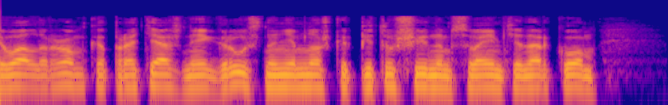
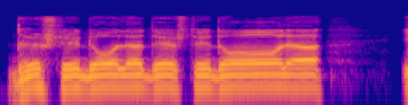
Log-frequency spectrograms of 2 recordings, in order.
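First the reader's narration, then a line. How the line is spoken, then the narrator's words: Thick scolding voice. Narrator (Russian): он ругает кого-то своим толстым голосом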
